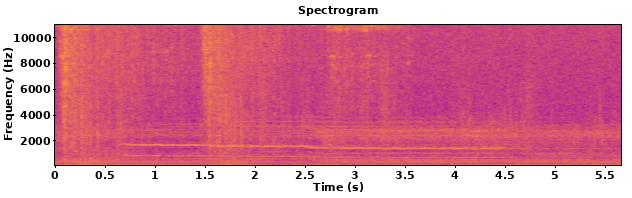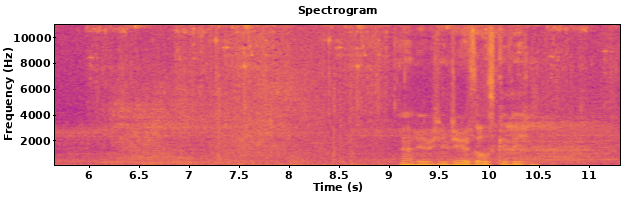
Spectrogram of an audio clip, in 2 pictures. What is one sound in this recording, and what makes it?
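A huge monster growls and roars.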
